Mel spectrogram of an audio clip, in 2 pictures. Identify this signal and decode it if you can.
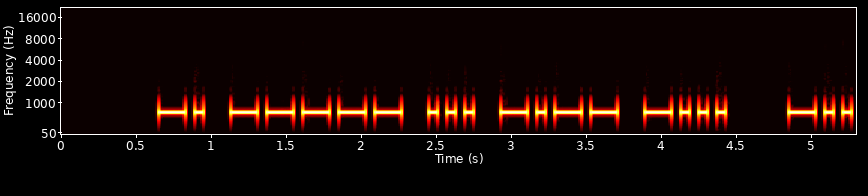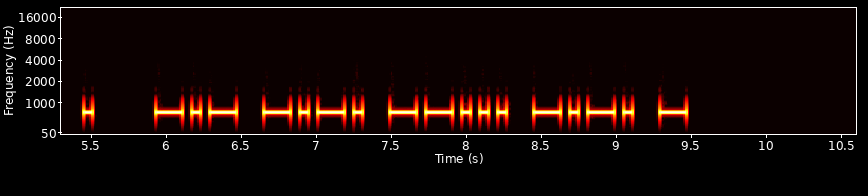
Morse code, heard as a keyed tone, about 20 wpm, 700 Hz. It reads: N0SYB DE KC7CT
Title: USA Callsign DE Callsign - 5 Characters - 20wpm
